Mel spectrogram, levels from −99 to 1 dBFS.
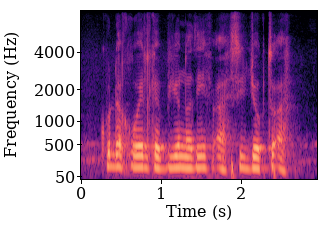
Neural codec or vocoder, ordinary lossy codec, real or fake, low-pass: none; none; real; none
